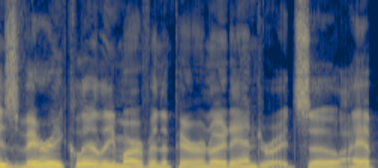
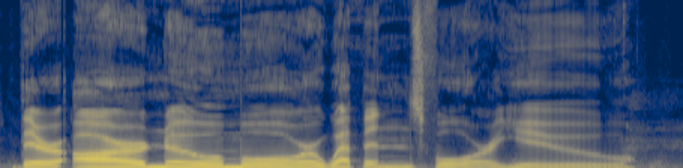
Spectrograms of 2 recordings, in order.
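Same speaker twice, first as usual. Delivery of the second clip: very, very slow, drawn-out words. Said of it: "let me say this very slowly".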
